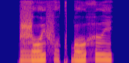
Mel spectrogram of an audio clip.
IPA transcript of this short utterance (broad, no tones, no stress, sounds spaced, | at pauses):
ɮ o y̯ f o̤ k ɓ o u̯ h ɯ i̯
